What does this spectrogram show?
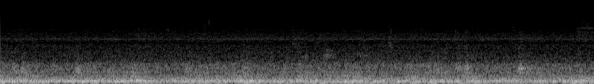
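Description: Steady low rumble of the Shiokaze limited express train running at speed, heard from inside the passenger car.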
